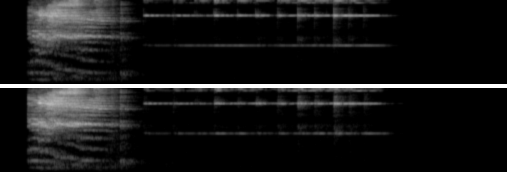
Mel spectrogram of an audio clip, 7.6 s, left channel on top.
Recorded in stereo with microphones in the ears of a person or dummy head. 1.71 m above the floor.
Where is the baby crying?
10° right (ahead or behind), 1.5 m.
